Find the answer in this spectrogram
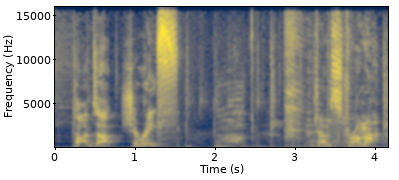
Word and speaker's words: Sharif: Cherie. Wrong. Still open. Who don't like it? Pierre. Sharia. Renee, Lucy, would you like to pronounce it correctly? Time's up. Sharif.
